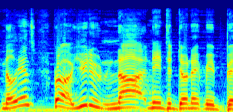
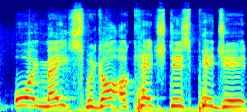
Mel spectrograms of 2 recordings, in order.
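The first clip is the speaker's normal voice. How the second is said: fake British accent, pitched up; 6 semitones higher than usual. Streamer doing a redeemed minute of British accent: put-on British accent. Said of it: "Thanks for redeeming the minute of the British accent".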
